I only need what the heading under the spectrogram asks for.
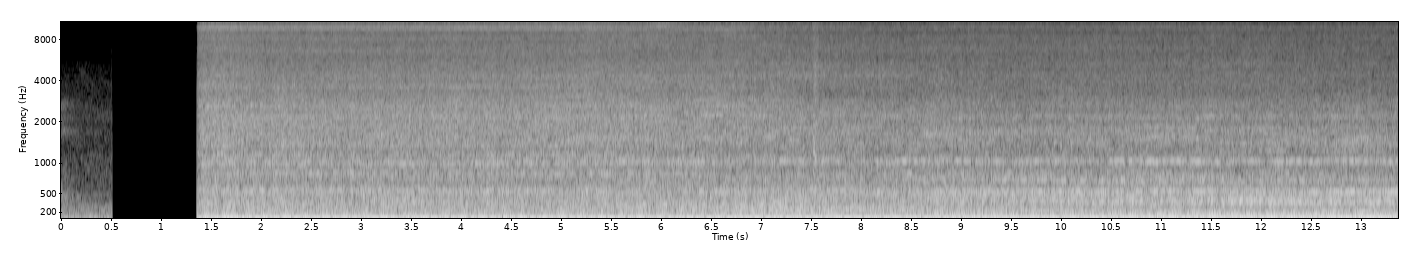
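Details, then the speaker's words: Dodge truck restarted after a can of Sea Foam sprayed into the throttle body and left to heat soak; it has been wanting to stall at stop signs and red lights: a loud, heavy low rumble with an uneven pulse of about 2.5 beats a second. "What it's been doing to me is acting like it wants to stall out at stop signs and red lights."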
